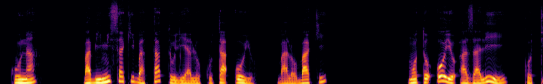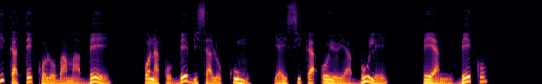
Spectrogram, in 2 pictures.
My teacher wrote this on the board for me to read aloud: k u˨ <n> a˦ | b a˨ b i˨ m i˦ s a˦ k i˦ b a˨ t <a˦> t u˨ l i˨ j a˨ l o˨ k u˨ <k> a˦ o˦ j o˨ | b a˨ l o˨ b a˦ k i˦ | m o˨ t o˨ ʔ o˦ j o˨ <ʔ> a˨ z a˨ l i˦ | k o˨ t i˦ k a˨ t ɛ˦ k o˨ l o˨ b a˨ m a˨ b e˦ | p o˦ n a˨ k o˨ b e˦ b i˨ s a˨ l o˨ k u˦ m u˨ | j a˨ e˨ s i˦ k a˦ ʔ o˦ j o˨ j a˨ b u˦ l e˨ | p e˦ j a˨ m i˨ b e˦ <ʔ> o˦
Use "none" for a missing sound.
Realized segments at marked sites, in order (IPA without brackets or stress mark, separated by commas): n, a˦, t, ʔ, k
